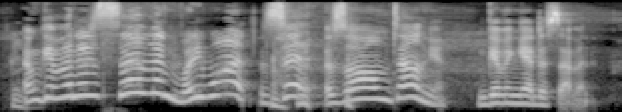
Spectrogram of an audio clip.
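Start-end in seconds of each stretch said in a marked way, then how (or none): 0.1-1.9 very high, pumped-up, excited voice. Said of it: "more excited".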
